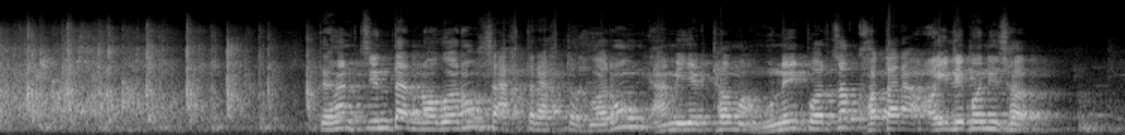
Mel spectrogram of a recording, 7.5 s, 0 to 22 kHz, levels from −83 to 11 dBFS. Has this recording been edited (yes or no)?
no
